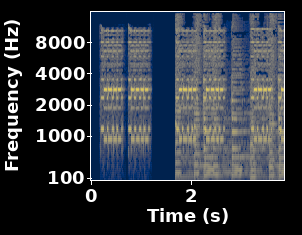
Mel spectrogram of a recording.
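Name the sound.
phone ringtone ringing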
